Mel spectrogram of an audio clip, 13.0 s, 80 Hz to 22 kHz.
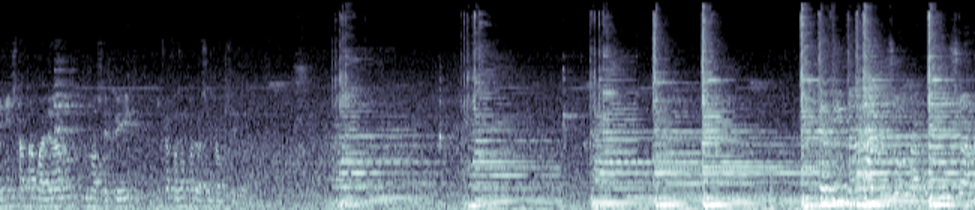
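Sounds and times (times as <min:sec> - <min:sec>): acoustic guitar strumming chords: 0:04.4 - 0:13.0.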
